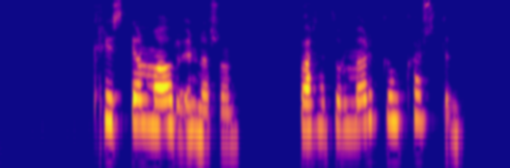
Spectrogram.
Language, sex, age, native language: Icelandic, female, 30-39, Icelandic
